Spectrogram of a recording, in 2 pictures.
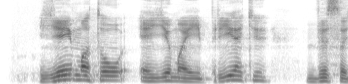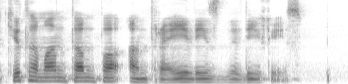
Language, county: Lithuanian, Vilnius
